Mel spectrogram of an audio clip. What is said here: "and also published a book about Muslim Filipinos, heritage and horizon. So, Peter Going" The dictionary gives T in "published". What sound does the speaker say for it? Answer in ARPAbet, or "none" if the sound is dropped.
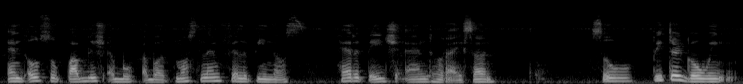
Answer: none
